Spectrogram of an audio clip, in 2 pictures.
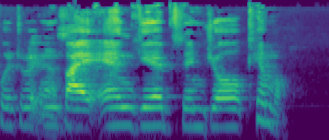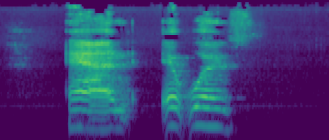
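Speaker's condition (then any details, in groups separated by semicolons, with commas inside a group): Cerebral palsy; speech therapy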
